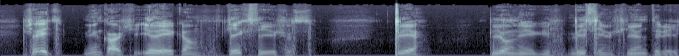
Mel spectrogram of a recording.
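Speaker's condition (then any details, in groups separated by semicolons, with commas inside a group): Cerebral palsy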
